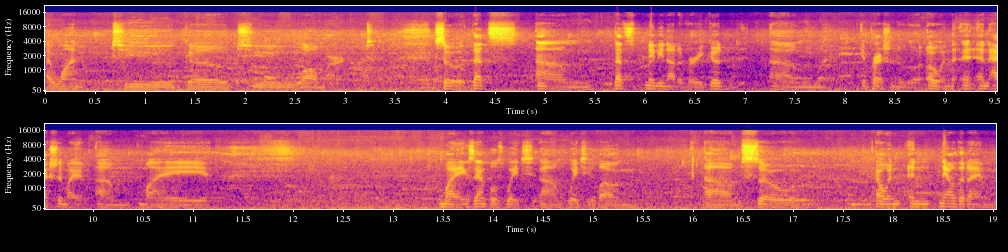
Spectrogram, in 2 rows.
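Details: Cluttering in a man unaware of any speech problem until age 27; his typical disfluencies are repeated words and phrases, interjections, revisions and compressed words.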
